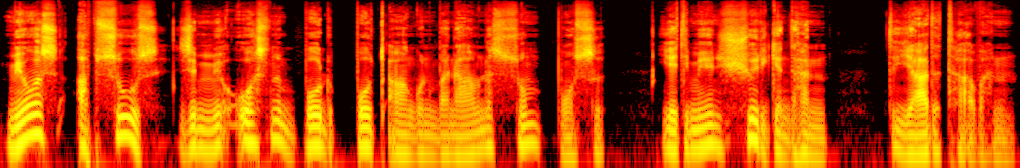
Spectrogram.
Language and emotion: Kashmiri, sad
